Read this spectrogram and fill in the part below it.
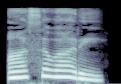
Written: ಆಸವಾರಿ

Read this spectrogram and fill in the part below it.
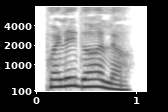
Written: ಪುಲ್ಗಲಿ

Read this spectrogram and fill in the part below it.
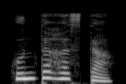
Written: ಗಂಧಹಸ್ತಿ

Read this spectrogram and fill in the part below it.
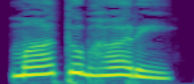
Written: ಮಾತಬರ

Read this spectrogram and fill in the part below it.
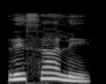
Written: ರಸಾಲ

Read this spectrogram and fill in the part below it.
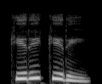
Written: ಗಿರಿಗಿರಿ

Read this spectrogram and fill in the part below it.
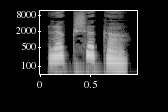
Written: ರಕ್ಷಕ

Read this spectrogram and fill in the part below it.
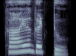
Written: ಖಯಖೋಡಿ

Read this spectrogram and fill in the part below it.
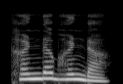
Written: ಖಂಡಭಂಡ

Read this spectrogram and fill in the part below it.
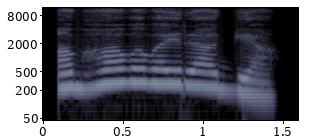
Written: ಅಭಾವವೈರಾಗ್ಯ

